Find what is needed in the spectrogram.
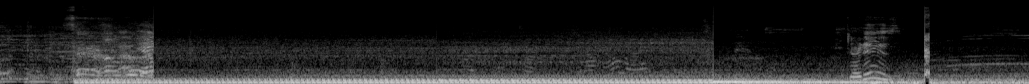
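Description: A vehicle's engine running with a loud, steady low drone that changes slightly about two-thirds of the way through, as heard from inside or beside the vehicle. A voice is heard briefly near the end.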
